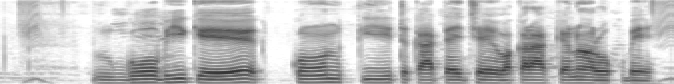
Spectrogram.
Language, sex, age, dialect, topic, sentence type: Maithili, male, 18-24, Eastern / Thethi, agriculture, question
